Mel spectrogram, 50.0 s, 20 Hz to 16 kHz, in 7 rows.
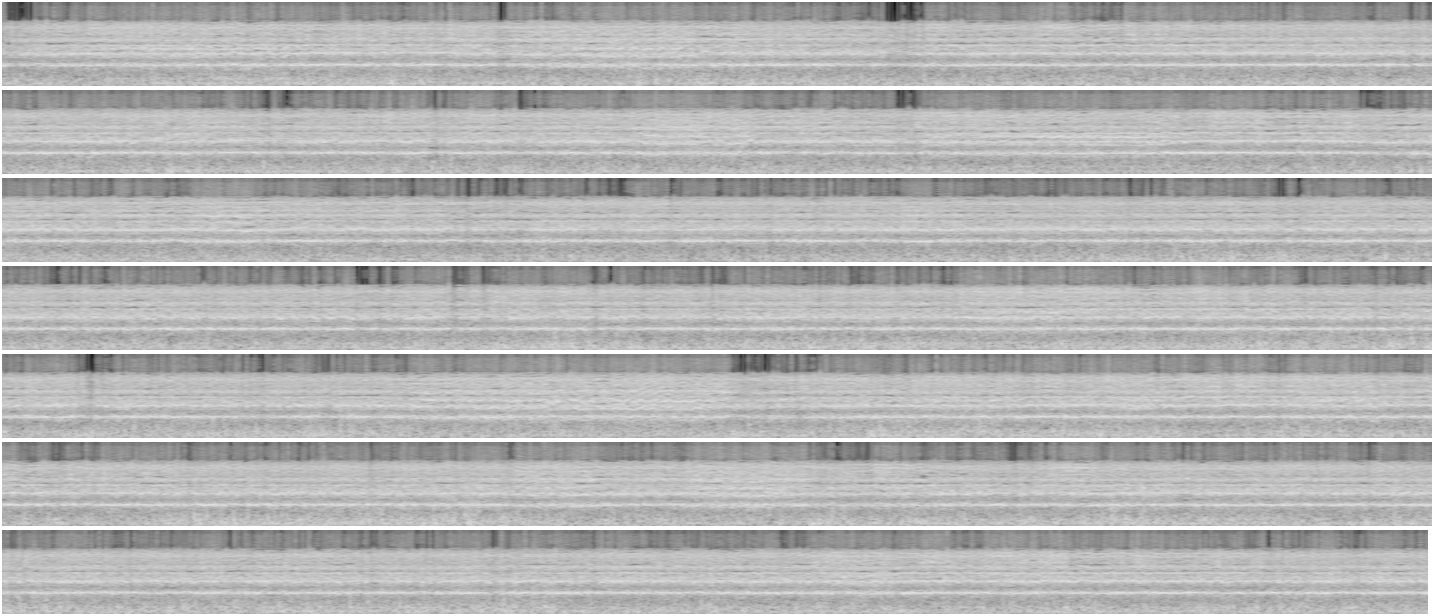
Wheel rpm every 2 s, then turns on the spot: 220, 220, 230, 230, 230, 220, 220, 230, 230, 230, 240, 240, 230, 230, 230, 220, 220, 230, 230, 220, 220, 230, 230, 230, 230.
none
